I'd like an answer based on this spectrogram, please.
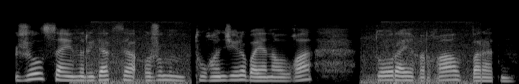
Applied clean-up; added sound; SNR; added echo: none; Engine / Car; 11 dB; none.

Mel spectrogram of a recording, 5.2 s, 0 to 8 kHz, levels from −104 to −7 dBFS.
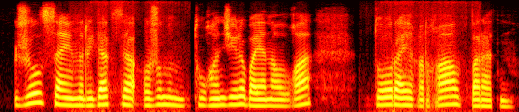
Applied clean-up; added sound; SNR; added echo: neural separator model SepFormer DNS4.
